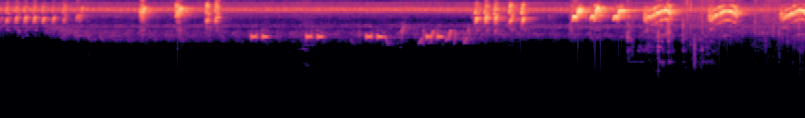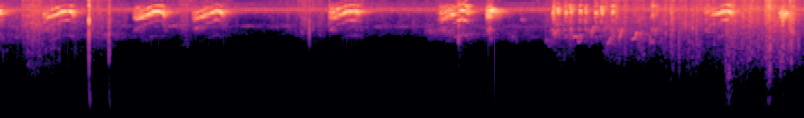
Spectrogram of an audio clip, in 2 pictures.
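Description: Small birds chirping: a rapid string of short, high, rising chirps, about two a second, over a steady high insect drone. A noisy rustle comes in near the end.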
